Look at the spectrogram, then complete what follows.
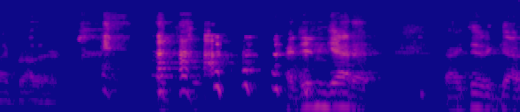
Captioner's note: Sarah laughs; laughs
